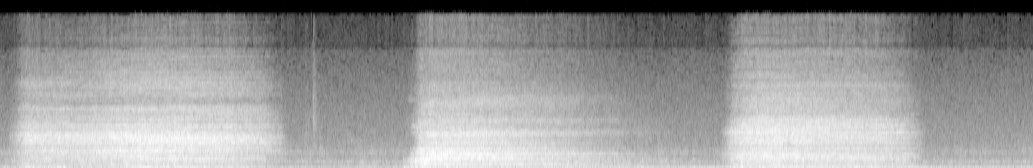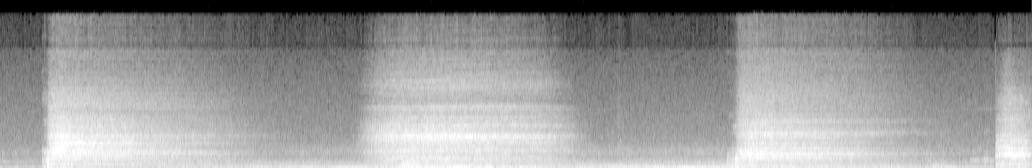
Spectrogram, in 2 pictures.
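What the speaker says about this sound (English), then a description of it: "Inhale right, close off the right, exhale left." Alternate nostril breathing during a Kundalini yoga session: slow, airy nasal inhales and exhales alternate in a steady rhythm of about six long breaths, close and hissing, with no talking.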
